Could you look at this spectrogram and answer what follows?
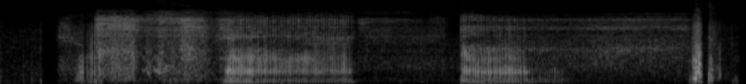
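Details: Acted snoring in a comedy skit: a woman asleep in the shade of a mango tree gives loud, exaggerated rasping snores, two long rattling inward breaths with a fluttering quality and quieter outflow between.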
